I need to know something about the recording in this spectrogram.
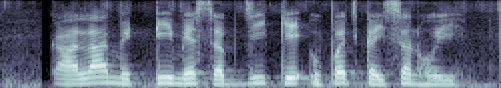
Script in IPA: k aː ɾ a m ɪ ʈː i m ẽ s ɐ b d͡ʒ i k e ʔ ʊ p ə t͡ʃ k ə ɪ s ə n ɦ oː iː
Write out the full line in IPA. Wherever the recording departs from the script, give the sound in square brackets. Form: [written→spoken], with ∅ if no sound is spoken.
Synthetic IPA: k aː [ɾ→l] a m ɪ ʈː i m ẽ s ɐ b d͡ʒ i k e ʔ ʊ p ə t͡ʃ k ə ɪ s ə n ɦ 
